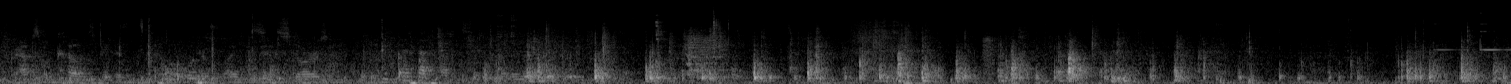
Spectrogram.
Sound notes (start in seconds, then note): 3.8 people chattering at the background; 5.5 footsteps treading; 14.3 glass tinkling; 14.7 footsteps treading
